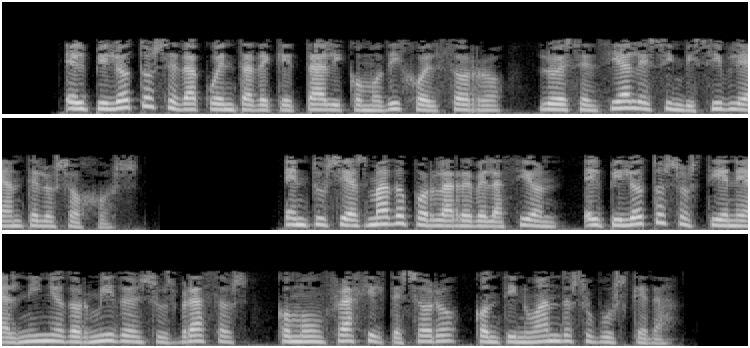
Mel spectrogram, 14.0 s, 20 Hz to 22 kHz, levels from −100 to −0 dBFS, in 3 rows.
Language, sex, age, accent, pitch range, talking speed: Spanish, female, 40-59, Spanish, 170-210 Hz, 170 wpm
